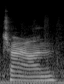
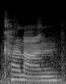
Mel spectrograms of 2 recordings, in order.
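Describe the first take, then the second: First: The name begins with a ch sound. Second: The name begins with a k sound. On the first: "but I say Charan. The C H" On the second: "he says Karan"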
